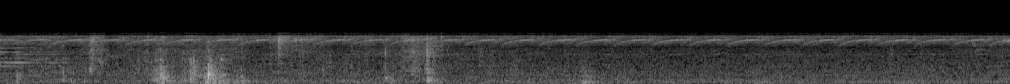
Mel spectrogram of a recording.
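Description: Metal roller shutter rattling and knocking as it is handled, a few sharp clanks in the first half, over steady street traffic noise. A high, rapid chirping repeats about three times a second throughout.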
